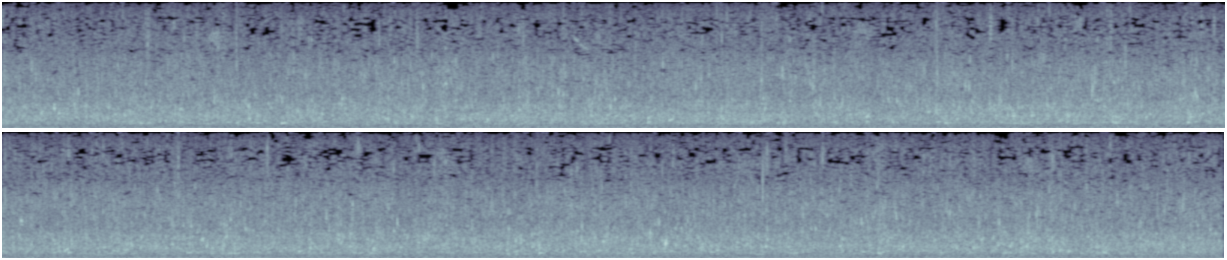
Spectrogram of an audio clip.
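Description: Water splashes as people wade and scoop with a net.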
